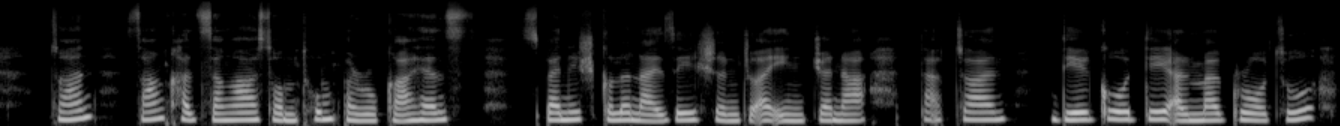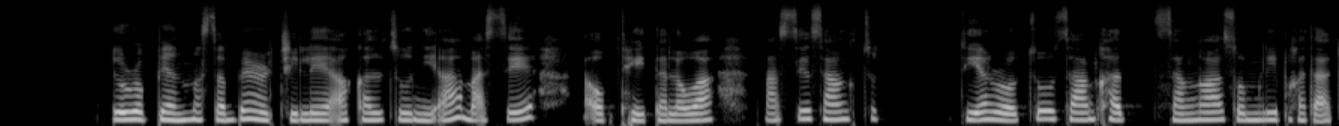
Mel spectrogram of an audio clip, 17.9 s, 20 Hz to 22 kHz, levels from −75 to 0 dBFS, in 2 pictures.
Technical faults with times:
none

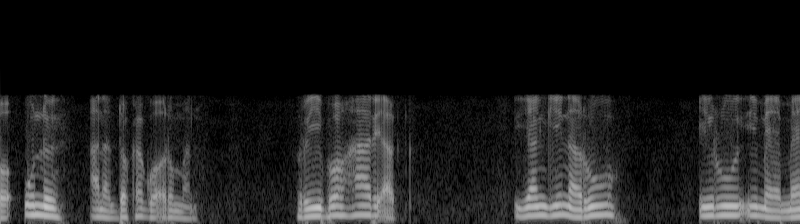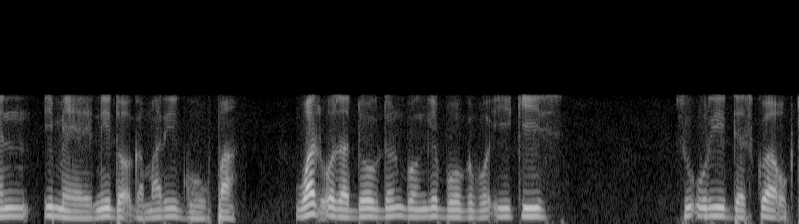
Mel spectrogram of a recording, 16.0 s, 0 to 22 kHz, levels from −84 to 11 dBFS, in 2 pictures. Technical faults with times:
0.74-0.90 comfort noise in place of the background
2.08-2.96 comfort noise in place of the background
4.16-5.14 comfort noise in place of the background
6.30-6.98 comfort noise in place of the background
10.46-10.96 comfort noise in place of the background
13.68-14.76 comfort noise in place of the background

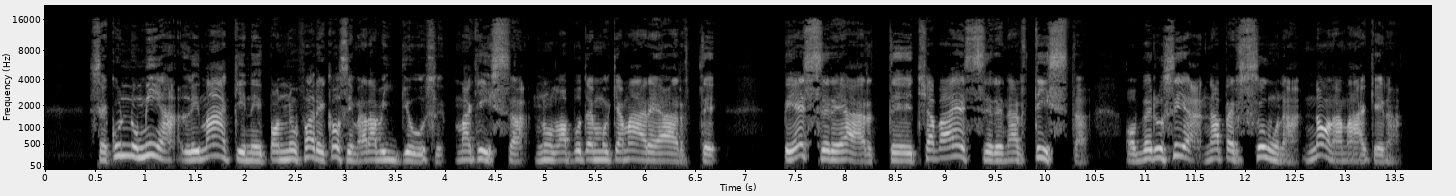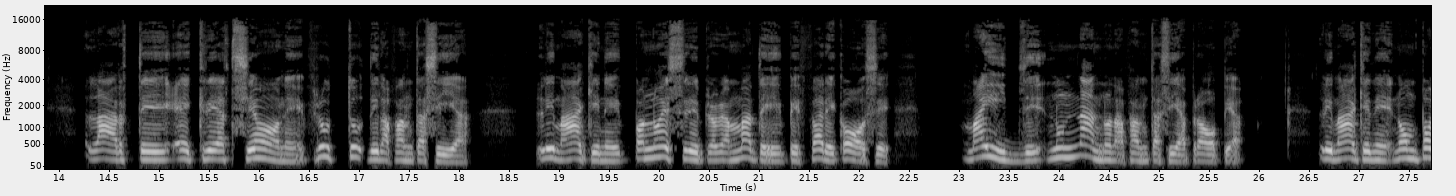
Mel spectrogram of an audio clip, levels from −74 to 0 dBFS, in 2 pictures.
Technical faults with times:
0.00-27.72 generation loss

